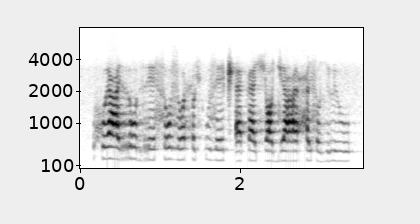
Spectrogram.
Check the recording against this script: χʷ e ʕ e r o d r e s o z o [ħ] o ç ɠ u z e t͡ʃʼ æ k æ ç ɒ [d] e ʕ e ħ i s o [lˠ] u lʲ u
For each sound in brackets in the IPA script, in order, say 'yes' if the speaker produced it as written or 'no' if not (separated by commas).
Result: yes, no, no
